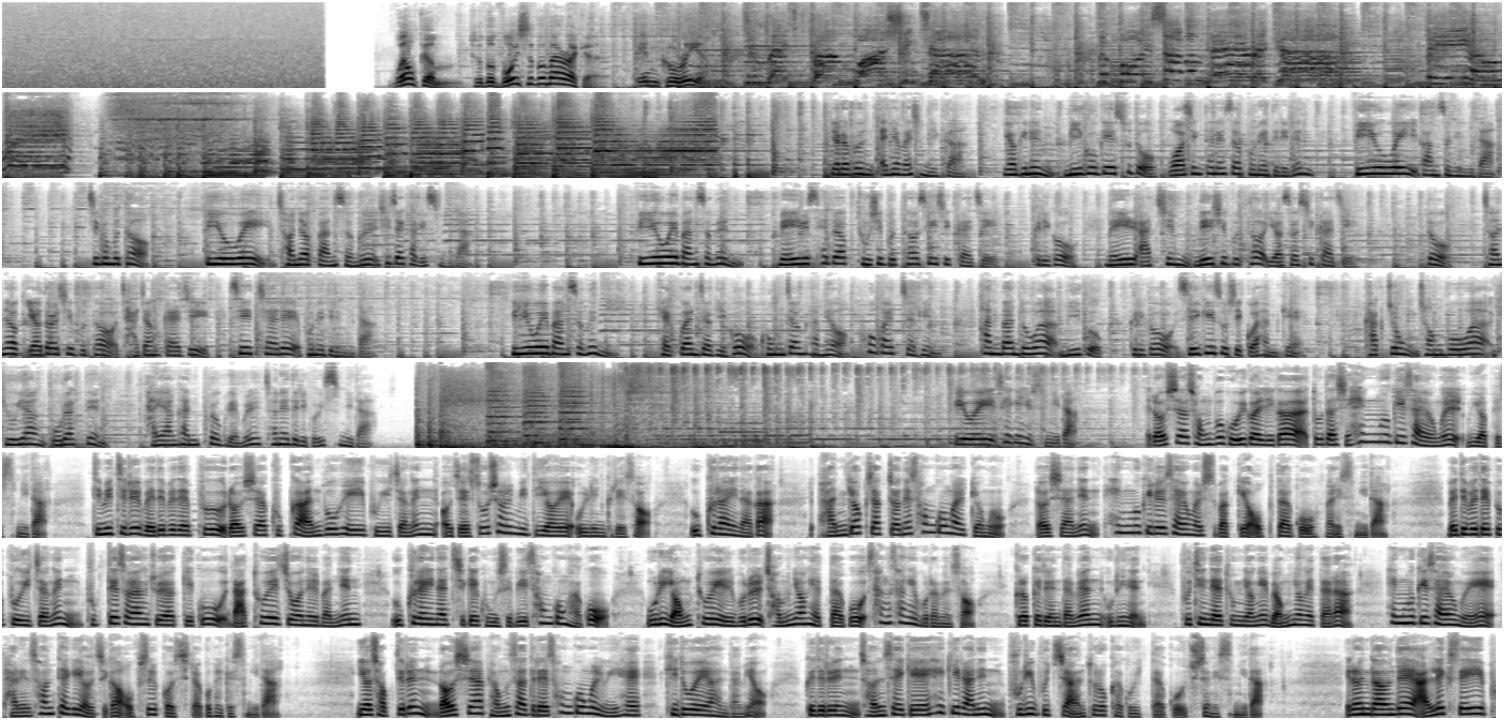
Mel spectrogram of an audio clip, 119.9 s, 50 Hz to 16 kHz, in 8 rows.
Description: VOA 한국어 간판 뉴스 프로그램 '뉴스 투데이', 2023년 7월 31일 1부 방송입니다. 백악관이 미한일 3국 정상회담 개최를 공식 발표하며 북한 위협 대응 등 협력 확대 방안을 논의할 것이라고 밝혔습니다.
